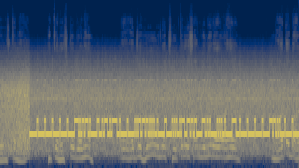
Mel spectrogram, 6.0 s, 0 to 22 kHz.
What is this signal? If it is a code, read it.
RTTY (50 baud, 450 Hz shift), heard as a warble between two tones, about 970 Hz centre, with radio static and speech in Sindhi. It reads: CNTS YVYZ VNYO …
